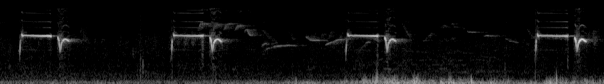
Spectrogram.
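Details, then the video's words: Male bar-winged prinia singing actively: high, thin, sharply clipped double notes repeated roughly every one and a half seconds, with faint softer chirps between and low background rumble. "Prenjak Gacor"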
